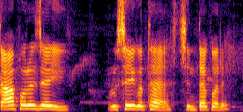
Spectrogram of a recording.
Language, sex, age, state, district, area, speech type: Odia, female, 18-30, Odisha, Balasore, rural, spontaneous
